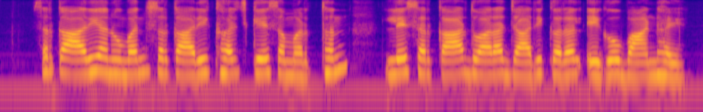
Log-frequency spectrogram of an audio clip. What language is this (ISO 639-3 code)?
mag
